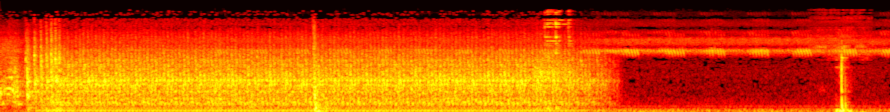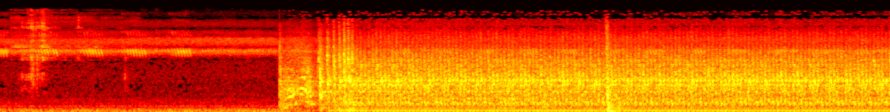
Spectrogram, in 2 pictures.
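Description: Tractor engine running steadily, cutting out about six seconds in and starting up again about twelve seconds in. A single sharp click comes in the quiet gap between.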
